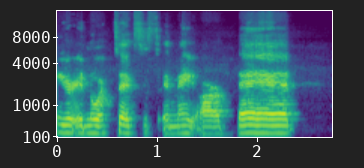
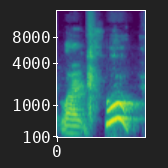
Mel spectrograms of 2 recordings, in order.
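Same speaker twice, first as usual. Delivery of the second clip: a high, loud excited whew; 11 semitones higher, 5 dB louder than usual. Real, not acted. Telling viewers she's excited about the topic, high loud whew. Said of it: "'cause I'm excited".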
